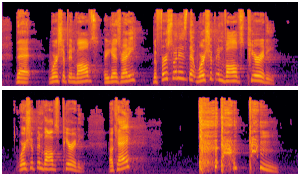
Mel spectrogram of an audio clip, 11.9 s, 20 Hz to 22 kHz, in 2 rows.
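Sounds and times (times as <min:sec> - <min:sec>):
speech: 0:00.3 - 0:05.5, 0:06.2 - 0:08.6, 0:11.1 - 0:11.5
person coughing: 0:09.8 - 0:11.6.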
